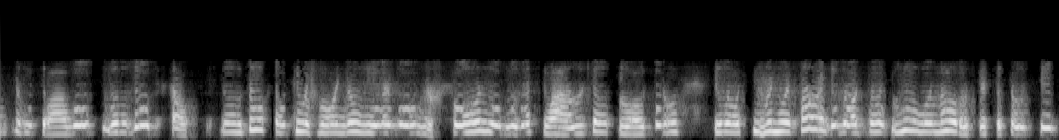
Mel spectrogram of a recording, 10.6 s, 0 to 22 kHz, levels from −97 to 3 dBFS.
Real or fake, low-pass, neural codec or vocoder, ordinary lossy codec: fake; 3.6 kHz; codec, 16 kHz, 0.5 kbps, FreqCodec, larger model; AAC, 24 kbps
